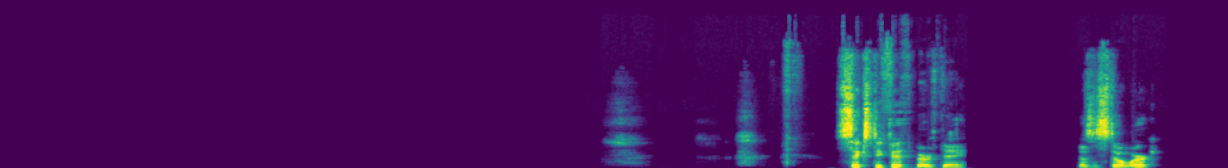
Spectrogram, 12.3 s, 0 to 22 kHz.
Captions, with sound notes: [silence continues] [breathes out] 65th birthday. Does it still work?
